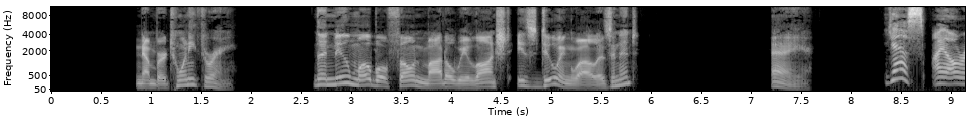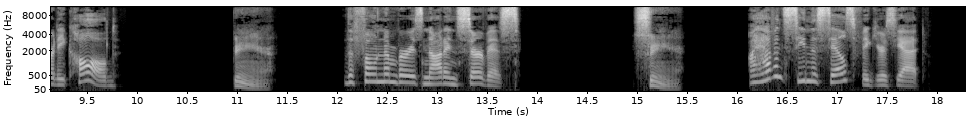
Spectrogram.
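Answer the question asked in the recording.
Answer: C: I haven't seen the sales figures yet.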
